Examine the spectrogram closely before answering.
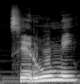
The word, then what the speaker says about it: cerume: Cerumen, cerume, é o mesmo efeito. É pós-tônico, perde a nasalidade, perde o N, então ele fica com esse som oral, ele perde o caráter nasal.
